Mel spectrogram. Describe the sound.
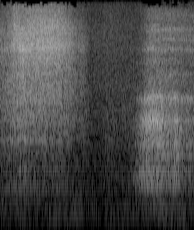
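A person demonstrates slow, relaxed breathing, imitating a Bushman in a totally safe environment: a long, airy inhale, a brief pause, then a steady, breathy exhale, with no talking.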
